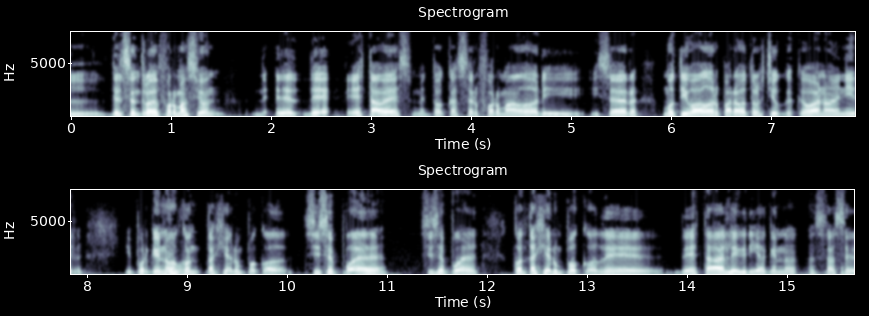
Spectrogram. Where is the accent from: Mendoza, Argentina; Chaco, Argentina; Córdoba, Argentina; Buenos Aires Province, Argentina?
Chaco, Argentina; yo soy del Chaco, de Argentina, y desde hace 2 años estoy acá en Gente que Avanza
